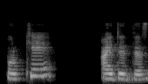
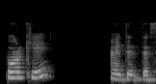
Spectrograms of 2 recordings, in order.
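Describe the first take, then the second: First: The stress falls on the second syllable. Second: The stress falls on the first syllable. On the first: The speaker calls it wrong. "Don't say" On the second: The speaker calls it right.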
